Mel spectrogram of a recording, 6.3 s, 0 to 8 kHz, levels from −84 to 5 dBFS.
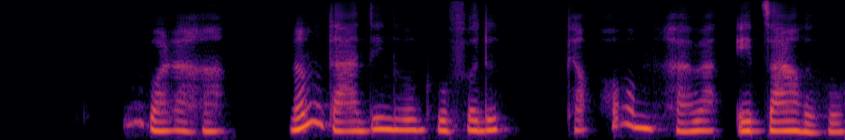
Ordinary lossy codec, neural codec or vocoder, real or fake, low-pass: none; codec, 16 kHz, 0.3 kbps, FocalCodec; fake; none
